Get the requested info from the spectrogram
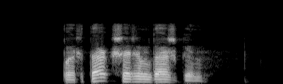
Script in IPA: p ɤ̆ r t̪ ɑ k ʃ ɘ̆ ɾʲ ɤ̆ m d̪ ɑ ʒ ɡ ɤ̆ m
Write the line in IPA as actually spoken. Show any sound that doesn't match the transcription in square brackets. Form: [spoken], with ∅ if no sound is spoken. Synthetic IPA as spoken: p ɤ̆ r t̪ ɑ k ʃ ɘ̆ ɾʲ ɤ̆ m d̪ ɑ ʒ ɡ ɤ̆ [n]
